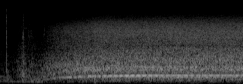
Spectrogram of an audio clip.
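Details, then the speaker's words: Trans Am with LT-series V8 and 6L80E swap: cooling fans switched from low to high speed by grounding the high-speed relay wire; loud steady rushing whoosh with faint hum, normal high-speed fan operation. "so we have uh high speed low speed keys on ground low speed fans are running don't know if you can hear that ground high"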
